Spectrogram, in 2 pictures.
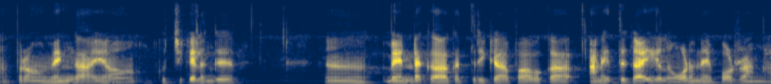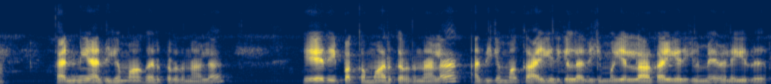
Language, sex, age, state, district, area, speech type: Tamil, female, 30-45, Tamil Nadu, Salem, rural, spontaneous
